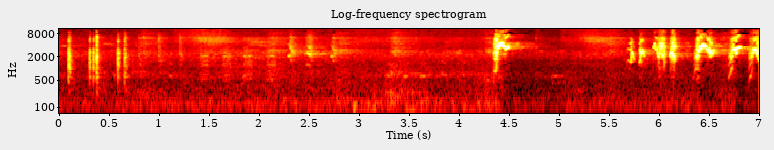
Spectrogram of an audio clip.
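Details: Javan myna chick giving long ngriwik calls while learning to vocalize: a few harsh squawky bursts at the start, a quiet low hum through the middle, then a renewed run of rasping, scratchy chirps near the end.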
